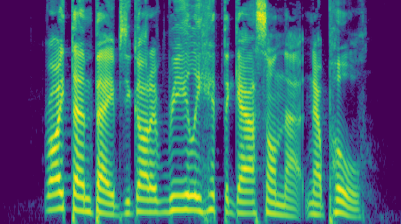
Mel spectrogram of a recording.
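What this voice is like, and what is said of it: Very poor Cockney accent, Don Cheadle. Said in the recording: “A guy doing a very poor Cockney accent. Don Cheadle.”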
